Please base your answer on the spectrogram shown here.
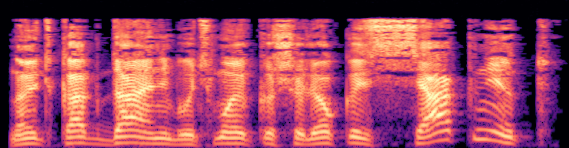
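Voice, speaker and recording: A man reading aloud, voicing a frantic aging captive banker who pleads in a high, shrill voice. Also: lively intonation, normal speed, bright, forceful tone, no room sound. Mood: pleading.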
